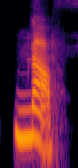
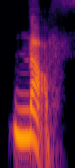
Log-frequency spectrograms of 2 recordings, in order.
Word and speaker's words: neuf: Because in my previous video, I told you that when a word ends with consonant C, F, or L, then it will be pronounced completely. So the pronunciation will be nuff.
